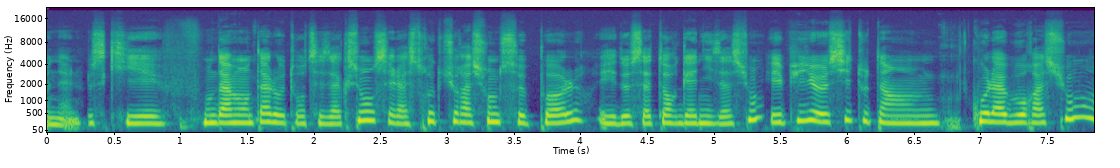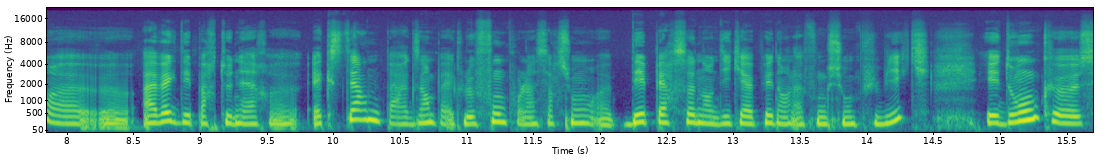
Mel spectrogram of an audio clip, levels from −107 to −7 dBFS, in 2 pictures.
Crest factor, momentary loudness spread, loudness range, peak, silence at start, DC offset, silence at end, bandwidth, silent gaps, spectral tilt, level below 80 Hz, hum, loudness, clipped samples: 18 dB; 6 LU; 2 LU; -4 dBFS; 0 s; under 0.1%; 0 s; 16 kHz; none; -4 dB/octave; -56 dBFS; none; -22 LUFS; under 0.1%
